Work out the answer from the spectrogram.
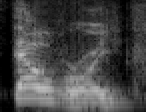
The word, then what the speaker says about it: Delroy: yes i do know dela roy lindo yes adele roy lindo his name's not it's delroy is that how you pronounce it yeah it's del roy lindo yeah he's the he's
